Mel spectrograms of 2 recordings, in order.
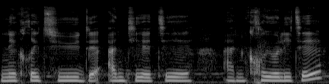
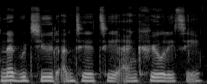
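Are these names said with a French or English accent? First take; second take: French; English. First: The names are said with a French accent. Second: The names are said with an English accent.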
